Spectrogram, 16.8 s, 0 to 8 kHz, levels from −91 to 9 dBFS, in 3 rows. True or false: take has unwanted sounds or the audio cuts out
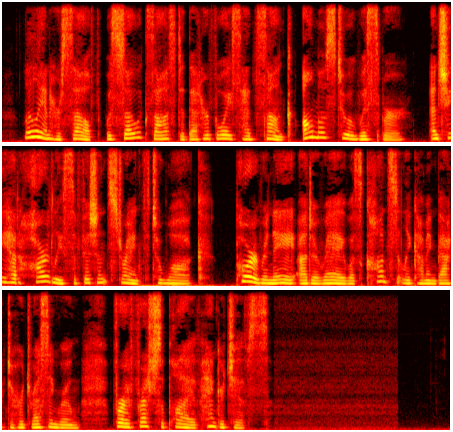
false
